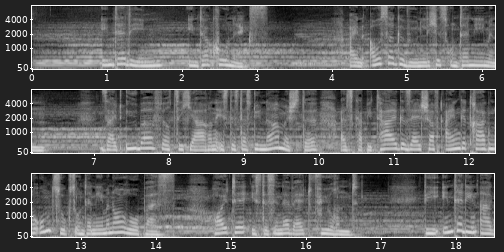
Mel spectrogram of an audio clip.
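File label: german narration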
